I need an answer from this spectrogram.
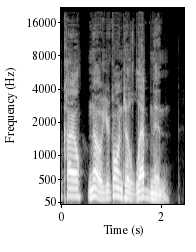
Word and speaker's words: Lebanon: going to Nashville Kyle no you're going to Lebon it's spelled Lebanon but in Tennessee they pronounce it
